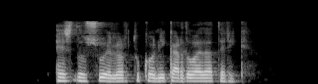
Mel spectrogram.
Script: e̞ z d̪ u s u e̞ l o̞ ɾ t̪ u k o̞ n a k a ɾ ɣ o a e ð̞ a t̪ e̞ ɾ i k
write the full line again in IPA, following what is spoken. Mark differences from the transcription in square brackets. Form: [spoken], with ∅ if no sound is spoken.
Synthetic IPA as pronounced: e̞ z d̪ u s u e̞ l o̞ ɾ t̪ u k o̞ n [i] k a ɾ [ð] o a e ð̞ a t̪ e̞ ɾ i k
